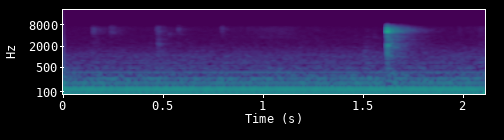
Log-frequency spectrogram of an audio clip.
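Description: Computer keyboard keys being typed: a few faint clicks, then one sharper, louder key click about one and a half seconds in. A steady low electrical hum runs underneath.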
